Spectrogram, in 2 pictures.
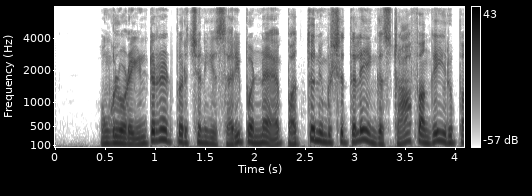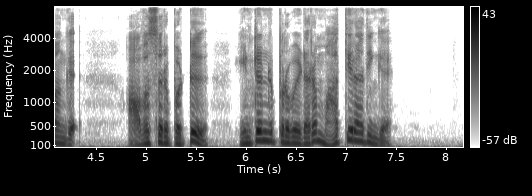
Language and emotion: Tamil, fearful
